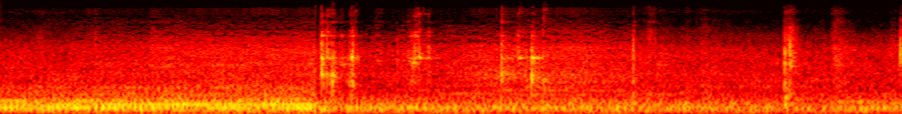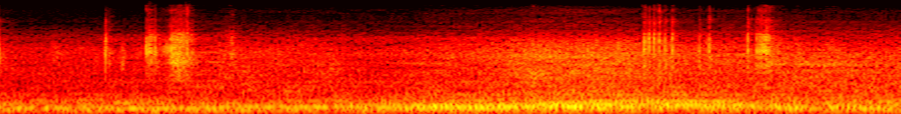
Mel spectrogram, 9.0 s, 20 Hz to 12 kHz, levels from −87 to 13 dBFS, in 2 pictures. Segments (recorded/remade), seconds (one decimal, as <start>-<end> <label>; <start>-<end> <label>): 0.0-5.0 recorded; 5.0-5.6 remade; 5.6-6.2 recorded; 6.2-6.9 remade; 6.9-9.0 recorded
